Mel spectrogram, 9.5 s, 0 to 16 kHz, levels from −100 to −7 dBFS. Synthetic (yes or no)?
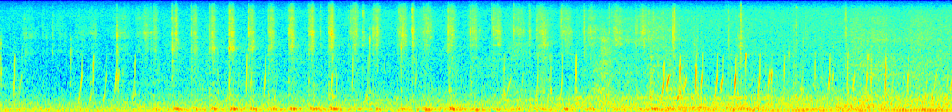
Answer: yes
